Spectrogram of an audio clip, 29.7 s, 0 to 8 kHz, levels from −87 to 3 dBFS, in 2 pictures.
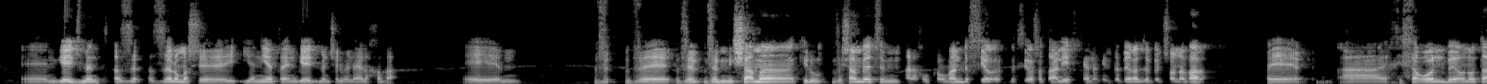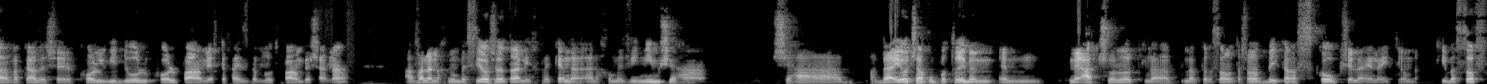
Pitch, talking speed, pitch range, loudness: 100 Hz, 140 wpm, 90-110 Hz, -23 LUFS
